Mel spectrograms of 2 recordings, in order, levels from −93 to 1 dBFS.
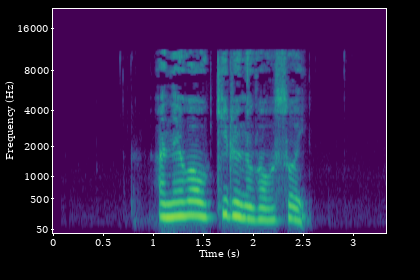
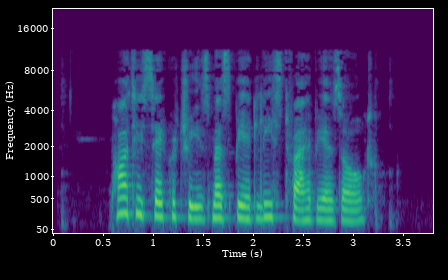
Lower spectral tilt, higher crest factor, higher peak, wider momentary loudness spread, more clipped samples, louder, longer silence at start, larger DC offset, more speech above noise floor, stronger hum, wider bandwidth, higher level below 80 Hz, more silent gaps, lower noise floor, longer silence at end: about the same, -5.5 dB/octave vs -5.5 dB/octave; about the same, 16 dB vs 18 dB; about the same, -10 dBFS vs -8 dBFS; first, 10 LU vs 5 LU; neither; about the same, -24 LUFS vs -26 LUFS; first, 1.05 s vs 0.6 s; neither; first, 56 dB vs 40 dB; neither; about the same, 11.5 kHz vs 11.5 kHz; about the same, -72 dBFS vs -72 dBFS; neither; first, -78 dBFS vs -66 dBFS; first, 0.8 s vs 0.6 s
